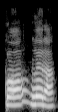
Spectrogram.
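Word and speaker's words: cholera: কলেরা, কলেরা, কলেরা, হচ্ছে কলেরা। ক, সি হচ্ছে ক, লে রা।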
